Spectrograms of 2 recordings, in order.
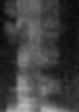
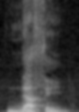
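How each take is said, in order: Both takes have the same delivery.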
